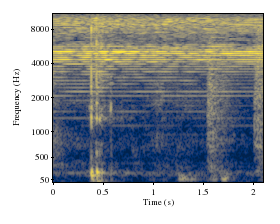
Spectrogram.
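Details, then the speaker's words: LS-swapped Chevrolet C10 truck before first start: key click then a faint, steady high electric buzz for a couple of seconds as the fuel pumps prime, tank still without gas. Normal fuel pump prime. "Let's see if we can hear if these pumps come on. See if we got fire when we stick the key in."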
